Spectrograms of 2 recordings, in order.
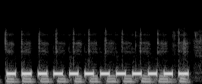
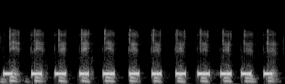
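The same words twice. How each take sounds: First: "dit, dit, dit" clipped short and running into each other, the last one complete; run-together dits. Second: Every "dit, dit, dit" fully pronounced and spaced apart, the wrong way; separate full dits. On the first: Morse teacher demonstrating the right rhythm, run-together dits. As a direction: let each "dit" blur into the next until the final full "dit". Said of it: "the dits leading up are kind of incomplete".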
